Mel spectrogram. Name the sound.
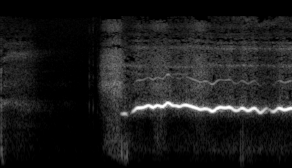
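whistled bird call imitation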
